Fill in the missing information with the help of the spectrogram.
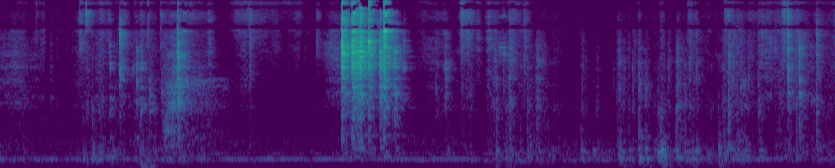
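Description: Faint metallic clinks of an open-end wrench on the front axle nut of a Ninebot Max electric scooter, with a louder cluster of clinks about three and a half seconds in. A faint steady hum runs underneath.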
